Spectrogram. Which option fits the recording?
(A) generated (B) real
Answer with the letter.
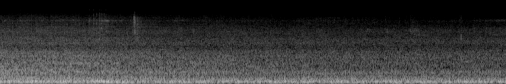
B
